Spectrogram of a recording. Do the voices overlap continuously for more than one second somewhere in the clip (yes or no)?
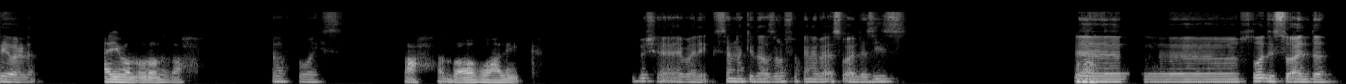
no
